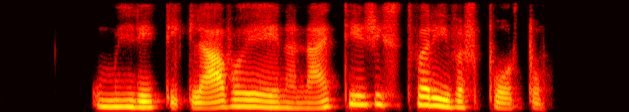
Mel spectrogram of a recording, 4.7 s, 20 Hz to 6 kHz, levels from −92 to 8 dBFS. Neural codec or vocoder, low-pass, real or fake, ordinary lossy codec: codec, 24 kHz, 0.9 kbps, DualCodec; 5.4 kHz; fake; none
